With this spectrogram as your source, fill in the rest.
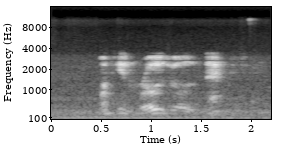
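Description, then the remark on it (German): A tinny, band-limited voice speaks briefly over a loudspeaker, like an onboard train announcement before a station, in a few short bursts against a low background hum. “Ähm, erreichen wir gleich den nächsten Bahnhof? Hört man, glaube ich, die Durchsage.”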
